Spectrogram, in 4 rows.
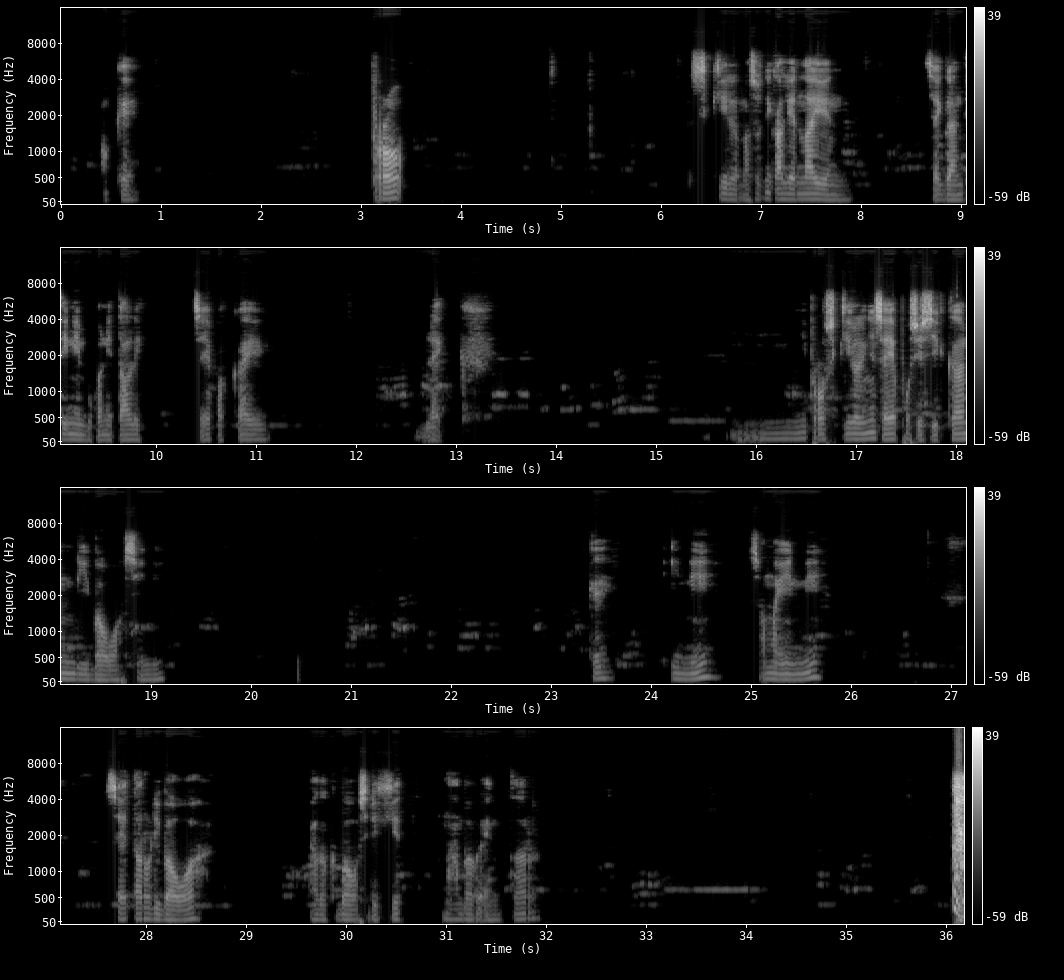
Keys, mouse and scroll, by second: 7.9 ctrl+shift+@.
